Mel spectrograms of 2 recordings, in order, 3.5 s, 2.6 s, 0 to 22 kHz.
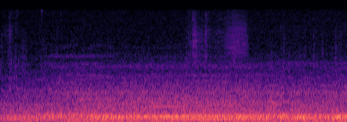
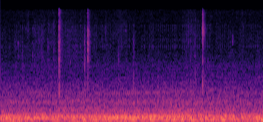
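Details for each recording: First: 2018-2019 Mustang GT (Bullitt) Coyote V8, in cabin, first gear slowly at 1200-2000 rpm light load: faint tick over engine drone, owner thinks lifter tick; before adding Ceratec. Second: 2018–2019 Mustang GT (Bullitt) Coyote V8 after Ceratec treatment for a ticking noise between 1k–3k rpm in lower gears. Pulling away in first gear up a parking garage: steady low rumble, only faint injector clicks, no ticking. Tick appears fixed.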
